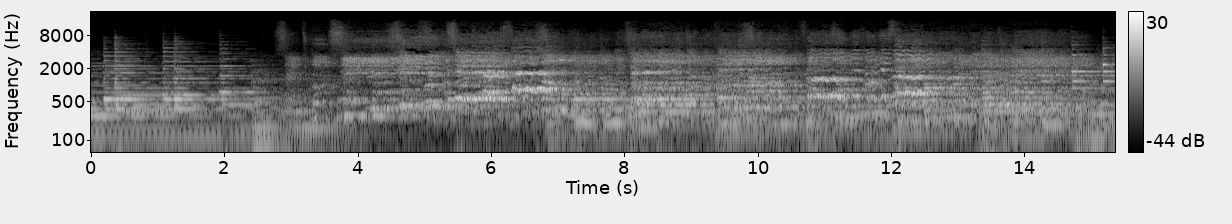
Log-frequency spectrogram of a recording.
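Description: A mixed choir singing with piano accompaniment. The piano chords sound alone at first, and the choir comes in about three seconds in and carries on over them.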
